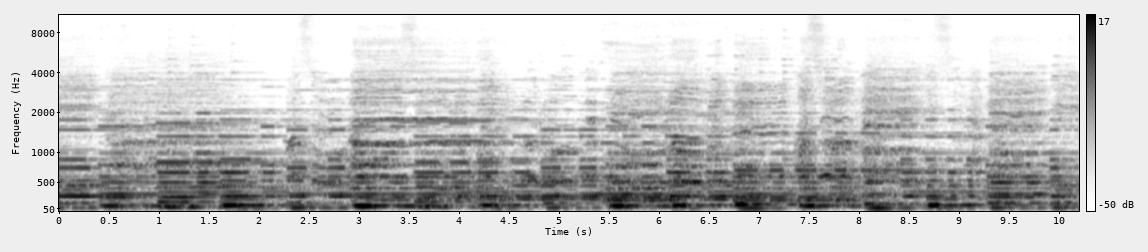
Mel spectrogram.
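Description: Mixed choir of men and women singing an old Seventh-day Adventist hymn in harmony, with low bass notes underneath.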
